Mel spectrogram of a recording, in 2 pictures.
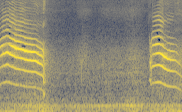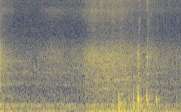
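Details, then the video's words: Cat angry with its owner, uttering two long falling meows about two seconds apart, then low rustling and handling noises. "Cat fighting with owner"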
